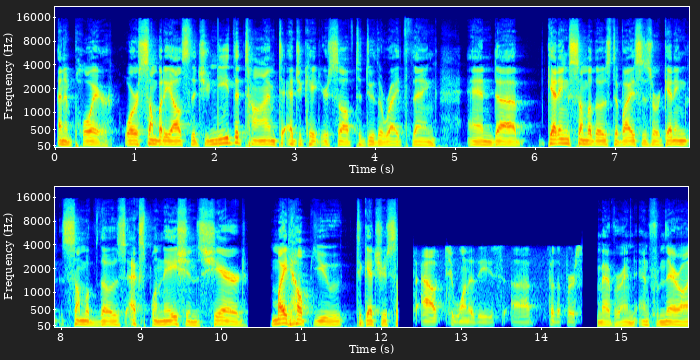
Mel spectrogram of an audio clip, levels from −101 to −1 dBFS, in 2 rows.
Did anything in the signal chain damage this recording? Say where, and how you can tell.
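Yes. At the capture stage the input was likely switched to a poorer device. After a 200 ms gap at 12.21 s, the speech loses everything above 3.8 kHz until 14.72 s. It sounds dull and boxy over new background noise roughly 30 dB down, at unchanged level.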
